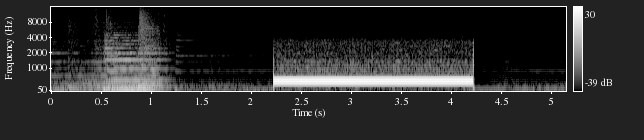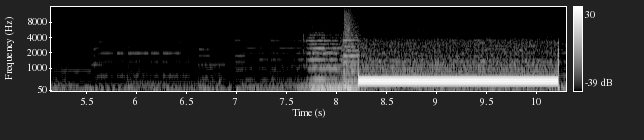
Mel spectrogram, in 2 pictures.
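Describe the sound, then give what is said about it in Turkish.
A steady, loud phone ringback tone sounds twice as a phone call is placed, each burst lasting about two seconds with a long quiet pause between, and a brief handling thump comes just before each ring. “Heh, tamam şimdi çalıyor dur.”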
